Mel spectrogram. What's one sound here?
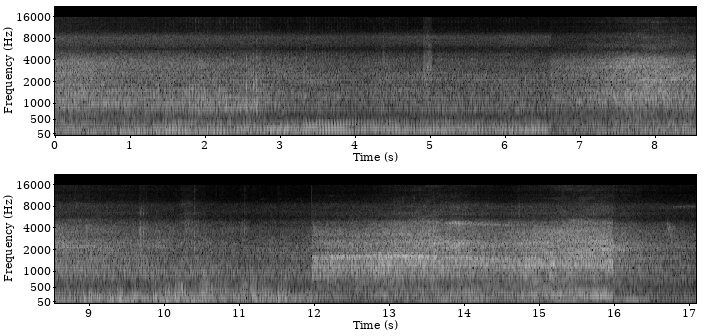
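A motorcycle engine drones close by.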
